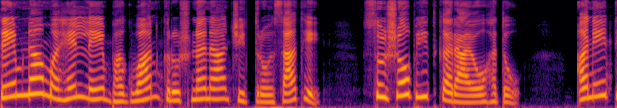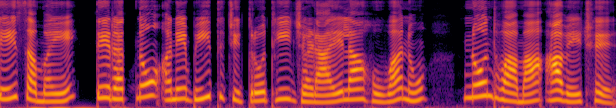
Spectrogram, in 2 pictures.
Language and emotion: Gujarati, neutral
